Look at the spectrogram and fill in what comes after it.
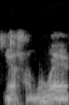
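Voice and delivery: very quiet, soft, high, sorrowful voice. Replying to another player's remark, sounding sad. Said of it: "You sounded so sad saying that".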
